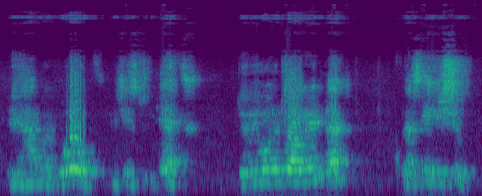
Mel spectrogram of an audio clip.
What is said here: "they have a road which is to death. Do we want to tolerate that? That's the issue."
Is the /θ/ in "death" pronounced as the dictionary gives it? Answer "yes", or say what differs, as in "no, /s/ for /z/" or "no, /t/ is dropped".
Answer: no, /t/ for /θ/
